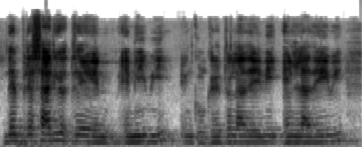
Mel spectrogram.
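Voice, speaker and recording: A woman speaking off the cuff in a panel debate as a business representative, emphatic but often halting and repeating words as she searches for phrasing. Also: low voice, steady tone, a bit bright.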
